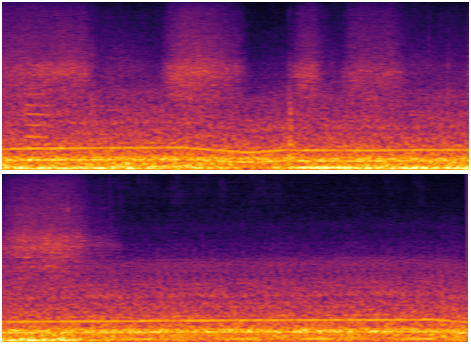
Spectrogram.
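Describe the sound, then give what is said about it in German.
A bus engine drones in the Bus Simulator video game with a loud, steady, low hum. A few short hissing bursts cut across it in the first half, then the drone carries on alone. “So, jetzt können wir aber Gas geben.”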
